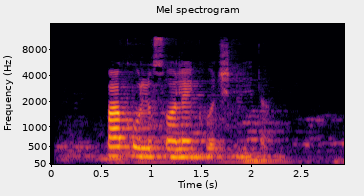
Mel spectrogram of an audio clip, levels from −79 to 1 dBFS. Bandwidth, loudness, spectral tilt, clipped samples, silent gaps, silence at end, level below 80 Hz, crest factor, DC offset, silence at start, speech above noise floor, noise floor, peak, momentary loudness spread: 11.5 kHz; -18 LUFS; -5.5 dB/octave; under 0.1%; none; 0 s; -46 dBFS; 18 dB; under 0.1%; 0.1 s; 28 dB; -46 dBFS; -2 dBFS; 15 LU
